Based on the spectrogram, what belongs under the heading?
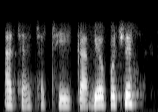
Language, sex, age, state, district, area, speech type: Sindhi, female, 45-60, Rajasthan, Ajmer, urban, conversation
